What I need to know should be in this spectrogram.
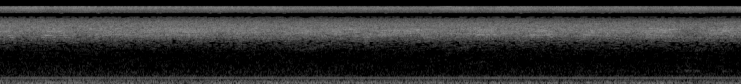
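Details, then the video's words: On a summer day in Tokyo's Shakujii Park, massed cicadas keep up a constant, even, high-pitched hissing drone throughout, with no other clear sounds. "Cicada chirps"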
